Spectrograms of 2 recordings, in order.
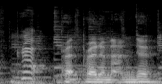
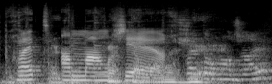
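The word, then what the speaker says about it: Pret A Manger: Like Predamando. Predamando. Predamango. How do you pronounce any of them? We should Predamando. I think it's French. Pret à manger.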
